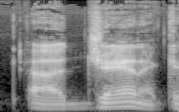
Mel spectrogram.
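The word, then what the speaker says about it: Canik: So he won a really neat Canic Janik is how they pronounce it over there, apparently.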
